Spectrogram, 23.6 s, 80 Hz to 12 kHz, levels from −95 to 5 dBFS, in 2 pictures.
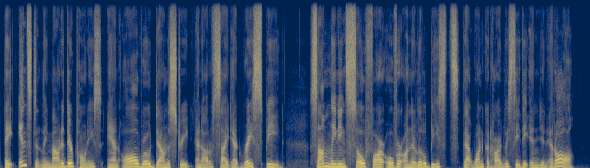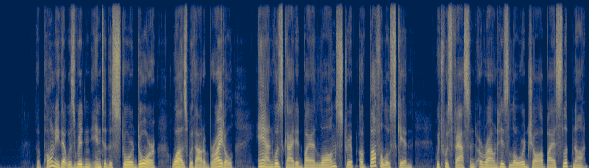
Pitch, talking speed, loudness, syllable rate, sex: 175 Hz, 175 wpm, -18 LUFS, 4.6 syllables/s, female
